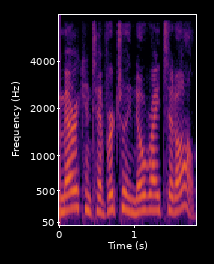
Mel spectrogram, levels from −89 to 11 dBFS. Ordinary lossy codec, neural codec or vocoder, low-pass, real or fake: AAC, 48 kbps; none; 7.2 kHz; real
